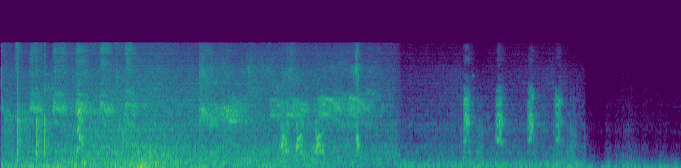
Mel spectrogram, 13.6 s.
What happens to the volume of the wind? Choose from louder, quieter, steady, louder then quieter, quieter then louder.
quieter.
